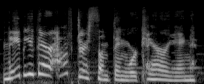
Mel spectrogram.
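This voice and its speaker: A woman's voice: fairly high pitch, very animated, a little fast, a bit bright, soft background music. An actress playing a cocky, blunt young female shaman in a video game, speaking in a self-assured, brusque, explanatory way. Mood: wary, pondering. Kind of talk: animated video game voice acting.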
